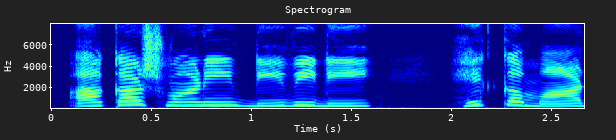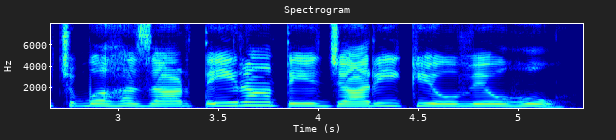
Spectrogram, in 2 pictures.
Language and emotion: Sindhi, neutral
